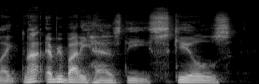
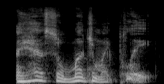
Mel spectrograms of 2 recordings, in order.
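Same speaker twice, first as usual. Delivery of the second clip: upset put-on voice, higher pitch; 8 semitones higher than usual. Retelling an argument, quoting the partner's cursing words: imitating partner's voice, upset. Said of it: "try to do my voice".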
